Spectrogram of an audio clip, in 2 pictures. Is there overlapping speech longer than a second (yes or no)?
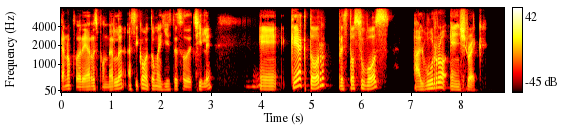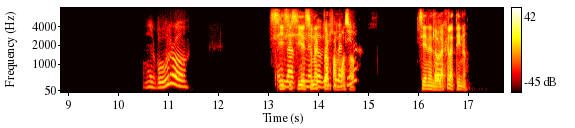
yes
